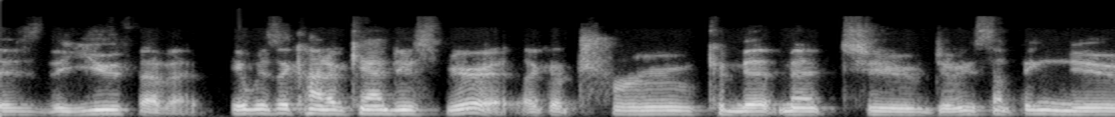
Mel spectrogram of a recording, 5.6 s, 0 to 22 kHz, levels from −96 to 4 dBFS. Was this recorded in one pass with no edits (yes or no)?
no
